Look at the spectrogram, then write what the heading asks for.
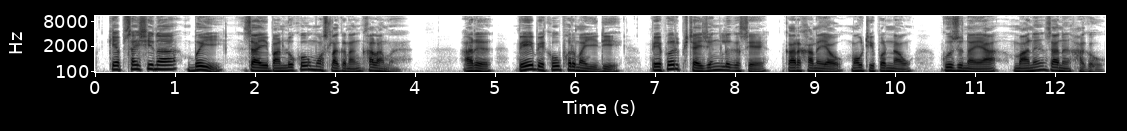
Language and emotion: Bodo, neutral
